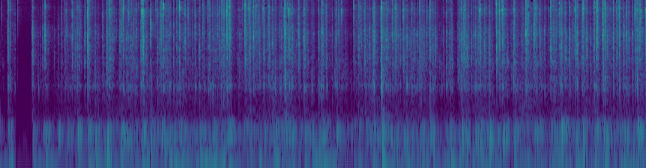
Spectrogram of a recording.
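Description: Long acrylic nails and fingertips type rapidly on a black plastic desktop keyboard, producing a dense stream of bright, sharp clicks and clacks. A steady low hum runs underneath the typing, which pauses only briefly near the start before continuing.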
